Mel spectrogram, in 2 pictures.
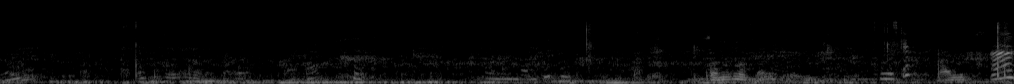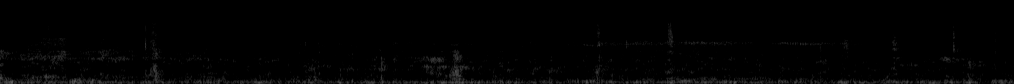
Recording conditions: outdoors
